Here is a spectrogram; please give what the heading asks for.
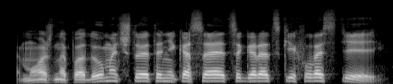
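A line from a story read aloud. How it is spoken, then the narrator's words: Sullen grumble. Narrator (Russian): угрюмо пробурчал Ларкин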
